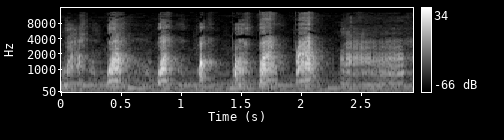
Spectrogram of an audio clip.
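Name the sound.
puppy barking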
